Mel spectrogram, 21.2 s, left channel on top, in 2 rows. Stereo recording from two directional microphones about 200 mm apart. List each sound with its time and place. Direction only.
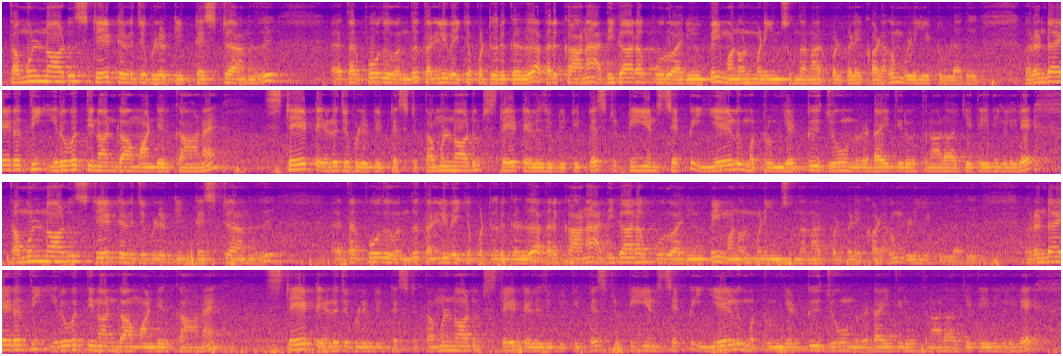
0.1 s a man's voice: 25° left (ahead or behind)
10.2 s a man's voice: 25° left (ahead or behind)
